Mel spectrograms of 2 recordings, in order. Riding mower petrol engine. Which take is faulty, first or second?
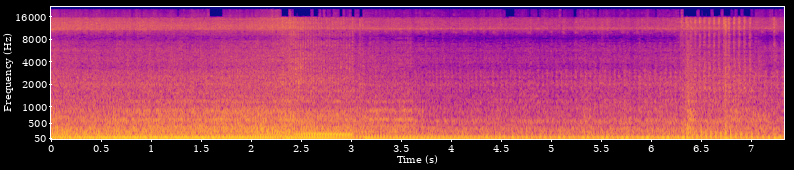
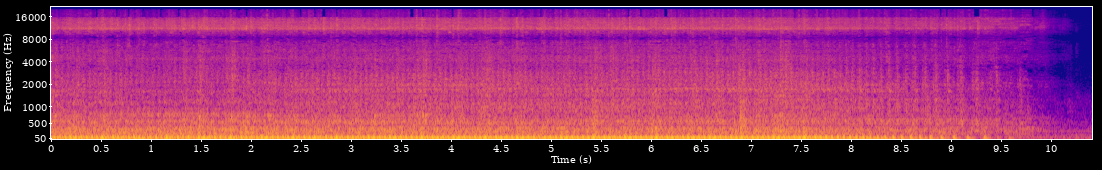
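first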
